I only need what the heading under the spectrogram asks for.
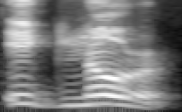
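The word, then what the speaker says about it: ignore: হবে সরি এই বরাবর তাহলে হচ্ছে প্রথম অংশের উচ্চারণ ইগ পরের অংশের উচ্চারণ নোর তাহলে সম্পূর্ণ শব্দের উচ্চারণ ইগনোর ইগনোর ইগনোর মানে কি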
